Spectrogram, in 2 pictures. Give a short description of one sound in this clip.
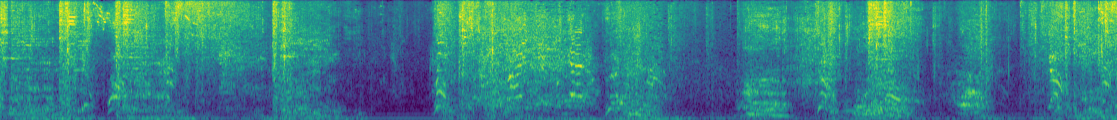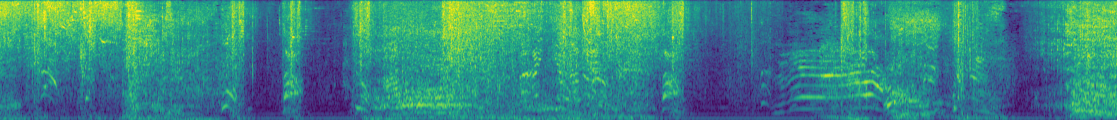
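An axe strikes and slashes with heavy thuds.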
